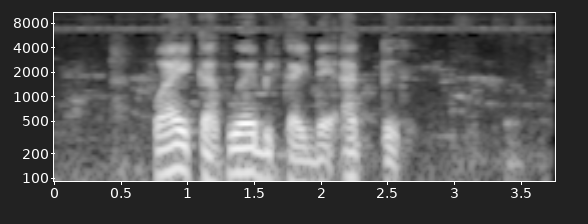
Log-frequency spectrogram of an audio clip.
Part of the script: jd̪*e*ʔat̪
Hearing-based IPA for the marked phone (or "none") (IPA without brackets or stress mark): e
